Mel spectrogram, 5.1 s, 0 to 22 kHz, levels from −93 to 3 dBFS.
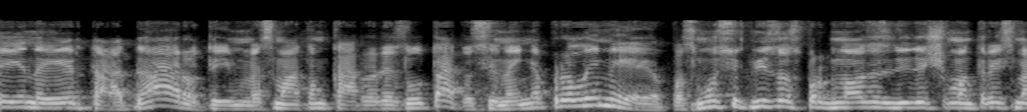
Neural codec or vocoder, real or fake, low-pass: none; real; 9.9 kHz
